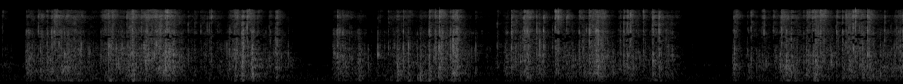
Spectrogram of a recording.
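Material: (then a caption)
Plastic film. A full Maruchan instant ramen packet, plastic film around a dry noodle block, rests on a wooden table and is pinched, crinkled and crushed with fingertips. Bright, dense crackling comes in three long bursts separated by two brief silences, with almost no low end.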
